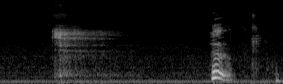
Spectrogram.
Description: Allergies haven’t been all that active lately so I decided to tease my nose with some perfume instead for you guys, this stuff really gets me going, hope you enjoy 😉😶‍🌫️🤧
